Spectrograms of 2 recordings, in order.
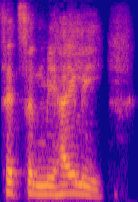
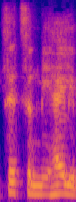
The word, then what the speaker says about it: Csikszentmihalyi: So I used to call it Mihaly Csikszentmihalyi, but I found out how his name was actually pronounced. So I'm trying to show off there with pronouncing it the way the Hungarians do.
